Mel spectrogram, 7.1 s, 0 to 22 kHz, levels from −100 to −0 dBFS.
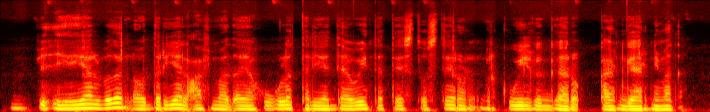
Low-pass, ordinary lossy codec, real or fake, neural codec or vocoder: none; none; real; none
